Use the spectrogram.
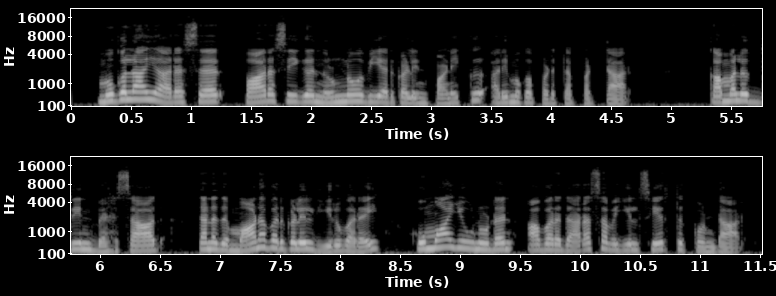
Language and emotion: Tamil, neutral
